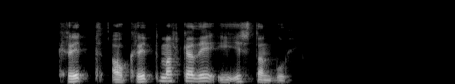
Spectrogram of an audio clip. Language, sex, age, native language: Icelandic, male, 20-29, Icelandic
